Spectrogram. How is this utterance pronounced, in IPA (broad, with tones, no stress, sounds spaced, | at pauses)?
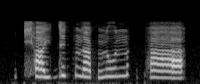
t͡ɕʰ a˩˦ j d e˥˩ k̚ n a˨˩ k̚ n o˦˥ n | pʰ aː˨˩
